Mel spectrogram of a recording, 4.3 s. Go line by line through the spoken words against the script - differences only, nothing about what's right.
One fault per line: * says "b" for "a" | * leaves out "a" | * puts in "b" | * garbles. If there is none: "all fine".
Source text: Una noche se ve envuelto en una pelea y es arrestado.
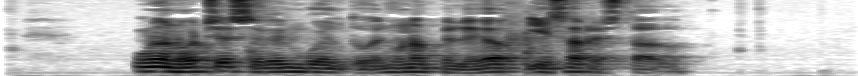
all fine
